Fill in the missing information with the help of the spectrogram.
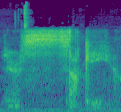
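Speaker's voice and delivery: slow voiceless whisper. Real, not acted. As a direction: whisper it under your breath. Drunk cohost whispering aside.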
